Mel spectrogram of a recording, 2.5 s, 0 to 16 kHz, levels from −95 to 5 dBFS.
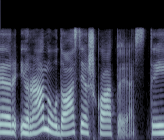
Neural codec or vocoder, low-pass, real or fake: codec, 16 kHz, 1 kbps, FunCodec, trained on Chinese and English, 50 frames a second; 7.2 kHz; fake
